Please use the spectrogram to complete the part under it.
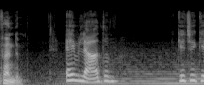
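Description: An older woman speaks on the phone.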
